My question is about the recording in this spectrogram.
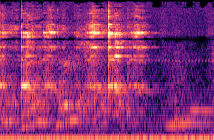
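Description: A metal spoon clinking against a cup while coffee is stirred, a few short bright clinks with a brief ring.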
